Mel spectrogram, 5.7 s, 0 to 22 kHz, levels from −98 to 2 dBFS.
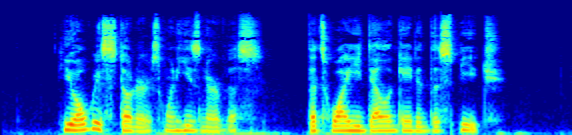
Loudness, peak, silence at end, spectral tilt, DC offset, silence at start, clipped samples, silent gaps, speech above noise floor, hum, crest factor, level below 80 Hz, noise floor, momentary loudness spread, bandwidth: -28 LUFS; -12 dBFS; 0.5 s; -5.5 dB/octave; under 0.1%; 0.65 s; under 0.1%; none; 45 dB; none; 18 dB; -54 dBFS; -72 dBFS; 12 LU; 14 kHz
